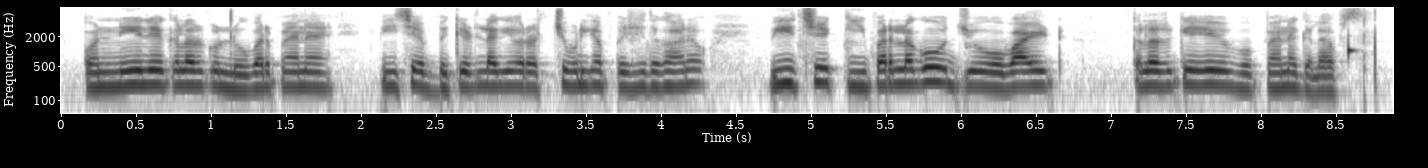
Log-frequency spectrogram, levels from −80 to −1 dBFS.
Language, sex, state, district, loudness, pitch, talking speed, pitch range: Bundeli, female, Uttar Pradesh, Hamirpur, -24 LUFS, 195 Hz, 175 wpm, 185-205 Hz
